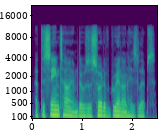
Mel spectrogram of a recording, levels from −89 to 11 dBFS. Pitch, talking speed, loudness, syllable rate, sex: 110 Hz, 310 wpm, -16 LUFS, 5.8 syllables/s, male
